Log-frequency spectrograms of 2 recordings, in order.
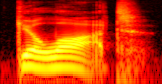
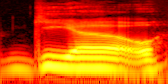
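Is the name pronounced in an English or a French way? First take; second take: English; French. First: The name is pronounced in an English way. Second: The name is pronounced in a French way.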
